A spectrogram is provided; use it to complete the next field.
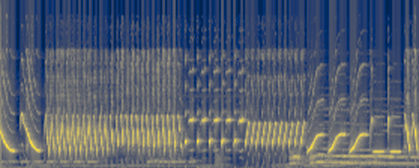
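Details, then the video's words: Canary in long continuous song used as a training tutor; a dense rolling trill of quick repeated notes shifts into other rattling trills, ending with a series of clear downslurred whistles. "Suara Burung Kenari II GACOR PANJANG Cocok untuk Masteran"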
